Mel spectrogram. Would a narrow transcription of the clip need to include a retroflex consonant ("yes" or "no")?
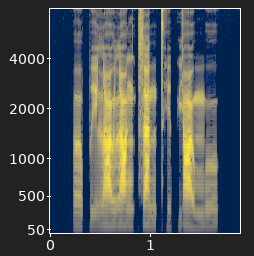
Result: no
